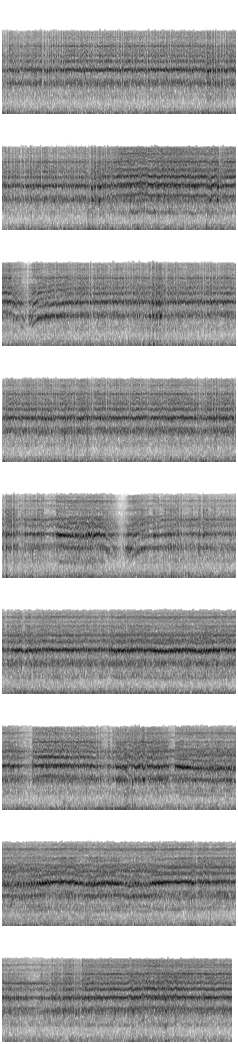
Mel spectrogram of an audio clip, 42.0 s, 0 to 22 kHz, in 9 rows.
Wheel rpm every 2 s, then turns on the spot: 160, 160, 160, 160, 140, 150, 160, 160, 160, 160, 120, 160, 160, 160, 160, 160, 160, 160, 160, 160, 160.
none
